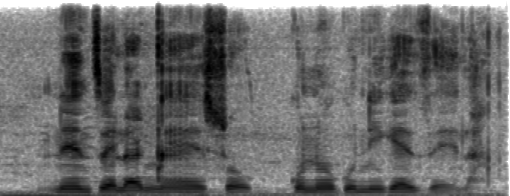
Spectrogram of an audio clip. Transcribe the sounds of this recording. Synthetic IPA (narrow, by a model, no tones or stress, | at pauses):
nɛnt͡sʼwɛlaŋ͡ǃʱɛʃɔ | k̬unok̬unik̬ɛzɛːla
